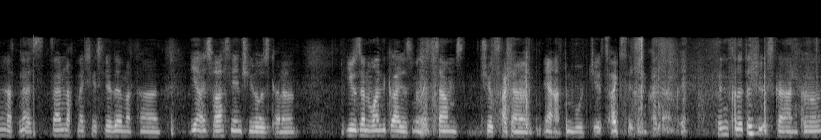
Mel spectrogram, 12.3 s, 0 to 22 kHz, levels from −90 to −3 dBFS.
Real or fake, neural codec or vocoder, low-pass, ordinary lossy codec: fake; codec, 24 kHz, 0.9 kbps, WavTokenizer, medium music audio release; 7.2 kHz; AAC, 32 kbps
